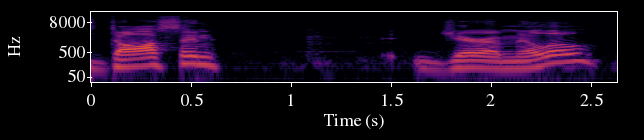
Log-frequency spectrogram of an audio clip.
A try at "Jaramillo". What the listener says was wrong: You're not rolling your L's, right?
